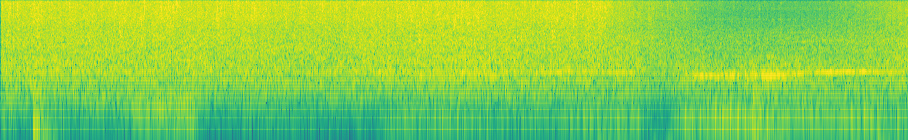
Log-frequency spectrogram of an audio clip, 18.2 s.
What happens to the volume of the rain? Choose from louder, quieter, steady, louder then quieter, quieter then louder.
quieter.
